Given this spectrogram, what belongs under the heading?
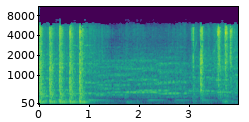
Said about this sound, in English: Perry knocked on the door of the cabin.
